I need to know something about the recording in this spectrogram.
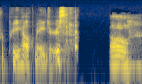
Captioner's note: laughs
